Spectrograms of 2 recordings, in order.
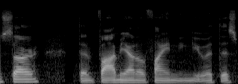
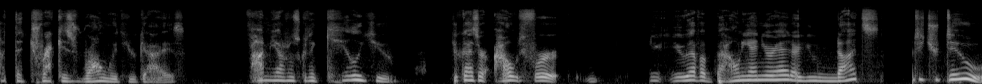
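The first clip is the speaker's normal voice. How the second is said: hushed whisper, higher; 9 semitones higher than usual. Voicing a caller named Ice on a speakerphone call: whispering. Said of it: "he's, like, whispering".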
